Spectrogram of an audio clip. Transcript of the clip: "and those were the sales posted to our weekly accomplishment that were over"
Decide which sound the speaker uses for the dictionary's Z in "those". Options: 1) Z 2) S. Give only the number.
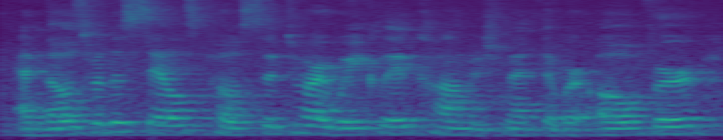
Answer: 1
